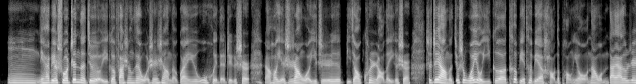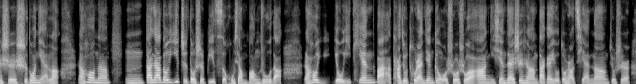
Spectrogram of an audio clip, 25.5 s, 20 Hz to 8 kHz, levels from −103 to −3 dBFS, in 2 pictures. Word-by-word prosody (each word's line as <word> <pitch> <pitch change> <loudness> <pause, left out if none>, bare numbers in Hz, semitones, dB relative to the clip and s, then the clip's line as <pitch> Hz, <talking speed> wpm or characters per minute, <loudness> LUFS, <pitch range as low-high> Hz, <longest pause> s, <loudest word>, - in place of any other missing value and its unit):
嗯， 200 -2 -3
你 170 - +1
还 190 +2 +3
别 195 -1 +6
说 200 0 +6
真 235 +4 +5
的 210 -5 +3
就 185 +2 +2
有 165 - +3
一 145 - -2
个 170 +2 +1
发 175 +1 +3
生 190 0 -2
在 185 -1 +1
我 - - -1
身 170 0 -2
上 170 -7 -1
的 - - -6
关 150 -1 -2
于 150 - -6
误 190 +6 -3
会 175 - -4
的 - - -5
这 135 - -6
个 145 - -7
事 150 - -1
儿， - - +1 0.3
然 - - -1
后 170 -1 0
也 150 - 0
是 160 +2 -2
让 180 -4 +5
我 140 - +1
一 165 - -4
直 150 +1 -1
比 140 - -6
较 150 0 +3
困 205 +5 -2
扰 150 - +1
的 - - -5
一 - - -8
个 140 - -5
事 140 - 0
儿。 135 - -4 0.3
是 210 - -3
这 240 +3 +6
样 195 -7 +9
的， 145 - -3
就 200 +8 -2
是 210 - +1
我 200 -1 +4
有 225 -8 +4
一 140 +1 -7
个 180 0 +2
特 250 - 0
别 180 -9 -1
特 205 +1 -2
别 155 -4 +1
好 155 - -6
的 - - -5
朋 - - -9
友， 140 -2 -3
那 180 0 0
我 140 - -2
们 - - -14
大 170 +1 +2
家 170 0 +4
都 185 +1 0
认 200 +1 0
识 160 -4 0
10 160 0 0
多 205 +5 +1
年 205 -2 -3
了。 - - 0 0.4
然 180 - -1
后 225 -1 0
呢， 205 -2 -2 0.4
嗯， 180 -1 -6
大 220 +4 +4
家 225 +1 +5
都 230 -1 0
一 270 +5 -5
直 165 -10 -4
都 170 +2 +1
是 175 -2 -2
彼 145 -1 -6
此 - - -1
互 155 - -7
相 150 0 -2
帮 155 0 -1
助 155 -2 -3
的。 - - 0 0.4
然 175 +1 +1
后 230 - +1 0.3
有 150 0 +1
一 170 +6 -10
天 210 0 -2
吧， - - +4
他 185 - +1
就 185 -1 -2
突 205 - -3
然 175 +1 +4
间 190 -1 -3
跟 185 -2 -2
我 - - -1
说， 155 -1 -1
说： 165 0 +1
“啊， 175 +2 +3
你 160 -3 -10
现 185 +4 -3
在 180 -2 +3
身 185 +2 -1
上 175 -2 0
大 175 -1 +2
概 175 -1 -1
有 145 -5 -3
多 170 +7 -4
少 130 - 0
钱 130 +1 -5
呢？ 155 +1 -1
就 160 - -6
是， 145 -3 -5
175 Hz, 285 characters per minute, -24 LUFS, 155-195 Hz, 0.4 s, 样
